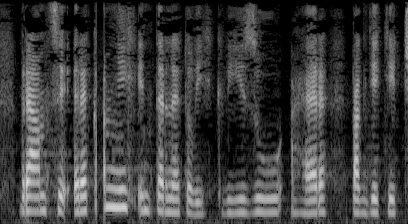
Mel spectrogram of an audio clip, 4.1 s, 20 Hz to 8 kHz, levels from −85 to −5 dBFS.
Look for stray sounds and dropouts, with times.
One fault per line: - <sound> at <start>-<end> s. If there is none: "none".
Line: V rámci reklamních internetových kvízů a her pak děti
- dropout at 1.0-1.0 s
